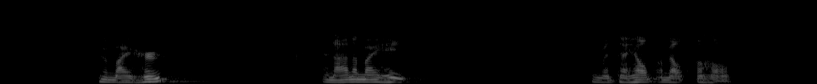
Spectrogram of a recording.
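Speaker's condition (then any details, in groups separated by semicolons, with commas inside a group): Speech impediment; taught tongue movement at 12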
